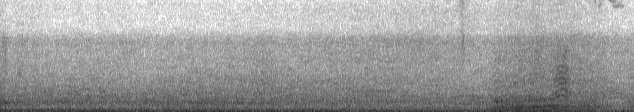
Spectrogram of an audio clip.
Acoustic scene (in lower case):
street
